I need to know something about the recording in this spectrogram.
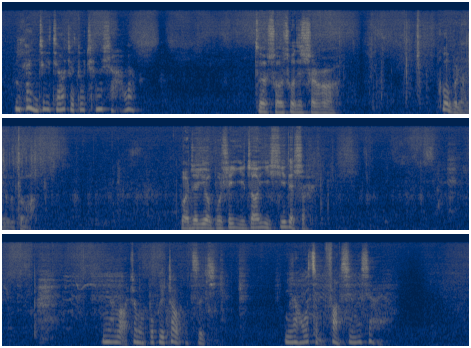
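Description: A middle-aged woman speaks calmly and with concern, close by.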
